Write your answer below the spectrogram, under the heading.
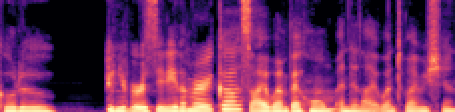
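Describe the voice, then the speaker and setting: A woman at a very fast pace with a Korean accent. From South Korea. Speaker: international student. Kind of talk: interview. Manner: halting.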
